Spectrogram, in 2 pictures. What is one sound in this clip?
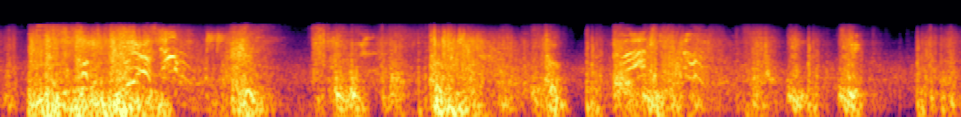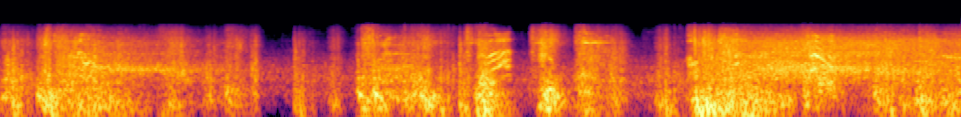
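Game sound effects of hits, slashes and blasts burst out rapidly.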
